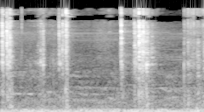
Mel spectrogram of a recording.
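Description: Metal kitchen utensils clinking and rattling together in a wire bin as a hand rummages through them, with a series of sharp clinks, the loudest about one and a half seconds in.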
